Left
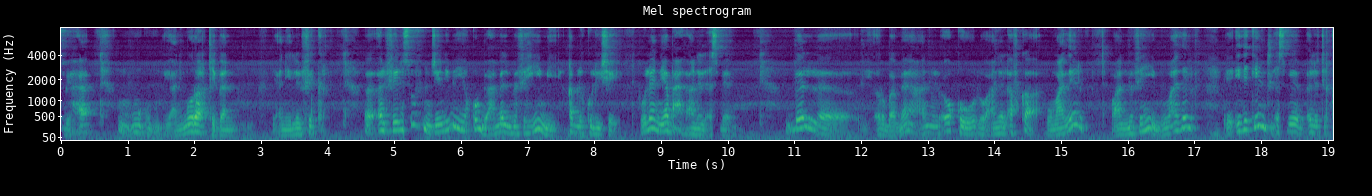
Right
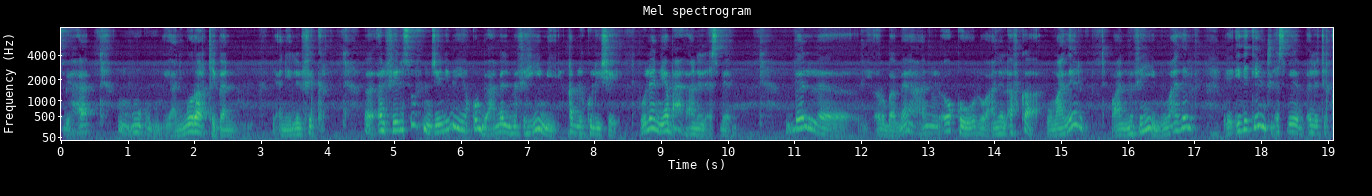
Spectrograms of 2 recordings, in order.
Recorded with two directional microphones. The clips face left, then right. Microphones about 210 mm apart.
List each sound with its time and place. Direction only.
0.0 s a man's voice: 5° left (ahead or behind)
11.0 s a man's voice: 5° left (ahead or behind)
